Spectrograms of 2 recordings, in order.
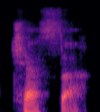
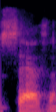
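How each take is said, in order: First: It is said with a Latin-style pronunciation. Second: It is said like the ordinary Portuguese name. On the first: It is a title meaning emperor. "mas se pronuncia César" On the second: It is a man's personal name. "Se escreve igualzinho como César"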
